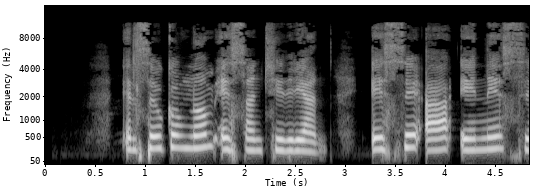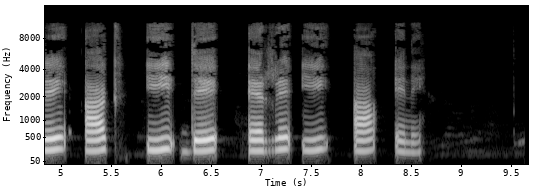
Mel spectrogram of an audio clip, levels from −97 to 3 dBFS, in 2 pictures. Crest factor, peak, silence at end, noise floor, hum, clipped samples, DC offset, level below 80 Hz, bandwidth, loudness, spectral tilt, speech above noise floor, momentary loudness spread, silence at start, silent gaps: 18 dB; 0 dBFS; 1.05 s; -78 dBFS; none; under 0.1%; under 0.1%; -62 dBFS; 11.5 kHz; -18 LUFS; -4.5 dB/octave; 60 dB; 13 LU; 0.8 s; none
